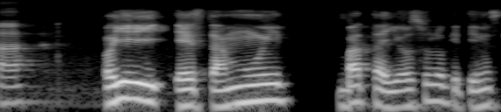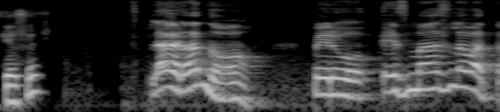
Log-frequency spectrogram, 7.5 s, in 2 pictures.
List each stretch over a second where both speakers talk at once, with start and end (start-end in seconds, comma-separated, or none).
none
